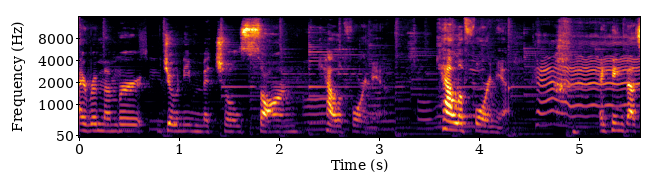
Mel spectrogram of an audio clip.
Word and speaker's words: California: California. I think that's how I learned the pronunciation of this word when I was 12. California. California. You can also reduce the le to a schwa.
